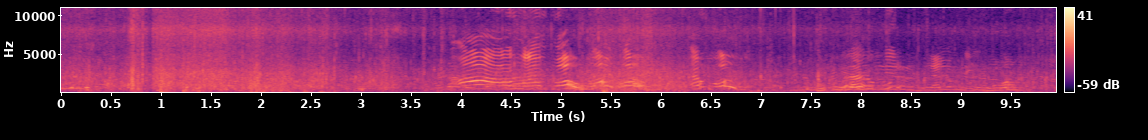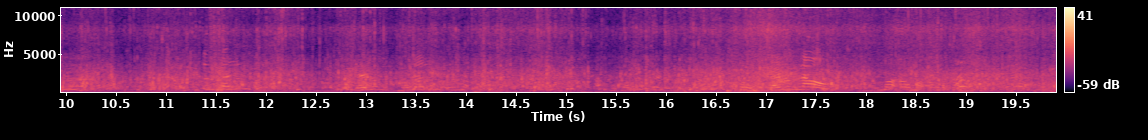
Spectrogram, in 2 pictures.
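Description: Water splashes as people wade through shallow sea.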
